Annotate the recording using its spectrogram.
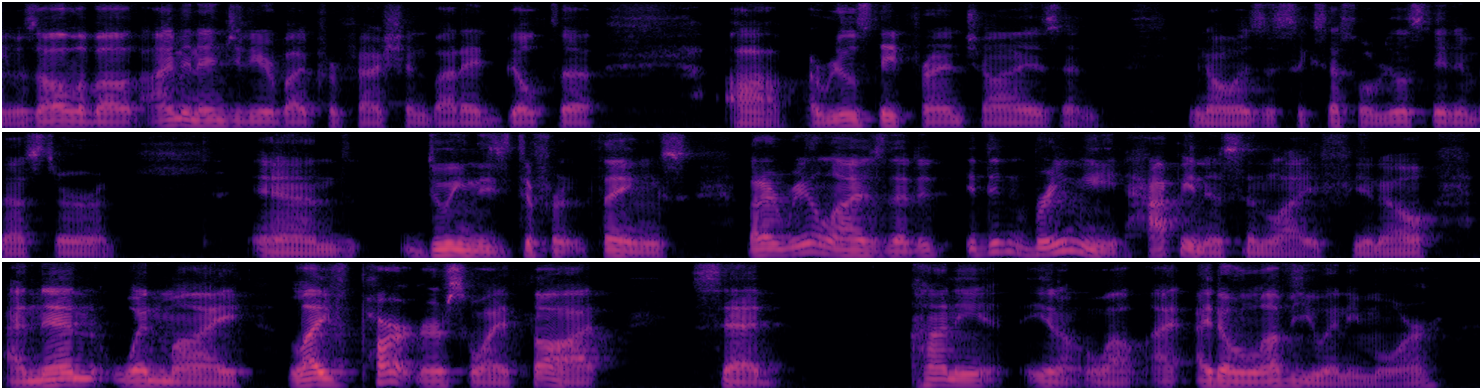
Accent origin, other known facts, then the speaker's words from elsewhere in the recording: Canada; moved away as an adult; also born or lived in Ukraine / Kelowna, British Columbia; I'm Canadian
